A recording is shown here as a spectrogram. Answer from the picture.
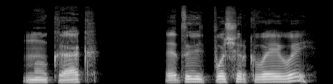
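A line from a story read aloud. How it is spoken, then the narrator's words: Calm question. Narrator (Russian): спокойно спросил Фан Му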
